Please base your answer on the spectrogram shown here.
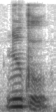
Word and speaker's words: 누구: The second word is who, and it's pronounced 누구, 누구, 누구.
